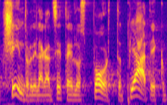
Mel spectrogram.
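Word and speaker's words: Piątek: della gazzetta dello sport platek piante si pronuncerebbe sembrerebbe perché è un bomber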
